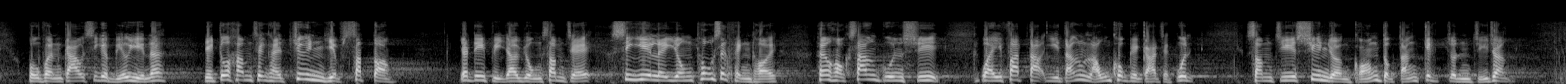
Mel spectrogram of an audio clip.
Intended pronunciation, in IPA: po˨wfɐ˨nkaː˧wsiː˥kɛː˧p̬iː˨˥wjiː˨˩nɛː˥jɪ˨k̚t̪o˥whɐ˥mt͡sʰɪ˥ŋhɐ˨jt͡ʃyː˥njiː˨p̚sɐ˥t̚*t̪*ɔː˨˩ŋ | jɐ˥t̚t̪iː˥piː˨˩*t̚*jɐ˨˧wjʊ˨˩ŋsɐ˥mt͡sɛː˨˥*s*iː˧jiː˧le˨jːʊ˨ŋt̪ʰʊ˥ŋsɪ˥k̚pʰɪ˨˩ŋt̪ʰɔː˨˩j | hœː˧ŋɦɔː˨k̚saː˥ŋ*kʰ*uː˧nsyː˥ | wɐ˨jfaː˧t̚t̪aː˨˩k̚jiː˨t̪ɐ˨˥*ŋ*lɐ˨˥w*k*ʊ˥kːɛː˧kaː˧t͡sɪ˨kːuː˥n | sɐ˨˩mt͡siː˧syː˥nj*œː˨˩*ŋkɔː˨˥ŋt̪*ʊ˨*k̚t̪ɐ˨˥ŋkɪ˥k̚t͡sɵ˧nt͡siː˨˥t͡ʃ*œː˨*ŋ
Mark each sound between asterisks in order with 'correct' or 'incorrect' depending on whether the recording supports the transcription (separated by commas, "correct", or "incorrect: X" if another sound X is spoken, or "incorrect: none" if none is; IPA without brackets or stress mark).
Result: correct, correct, correct, incorrect: k, correct, incorrect: kʰ, correct, correct, incorrect: œː˥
